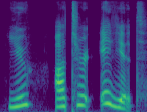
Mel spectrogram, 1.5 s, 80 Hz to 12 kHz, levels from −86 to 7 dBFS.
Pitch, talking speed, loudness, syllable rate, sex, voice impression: 265 Hz, 120 wpm, -18 LUFS, 4.8 syllables/s, female, very feminine, adult-like, slightly fluent, slightly calm, slightly sweet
